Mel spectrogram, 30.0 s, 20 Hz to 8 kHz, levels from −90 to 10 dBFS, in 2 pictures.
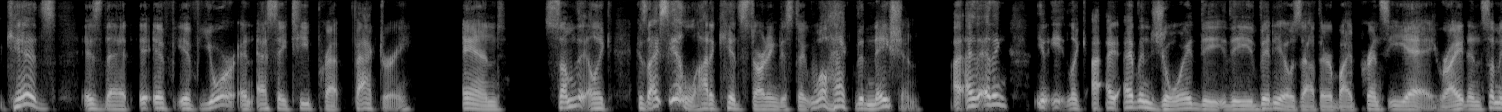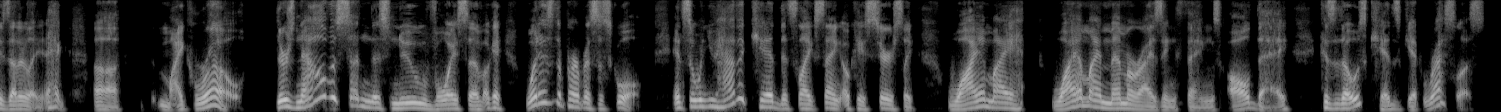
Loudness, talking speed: -25 LUFS, 200 wpm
